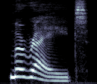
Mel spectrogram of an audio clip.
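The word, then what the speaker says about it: Mairead: do you spell that it's m a i r e a d merade okay got that it's not a name I'm familiar with it's an Irish name she comes from Dublin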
